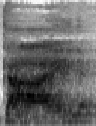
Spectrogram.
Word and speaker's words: guide: look at these two the U is silent in guide and guilty I saying it's name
